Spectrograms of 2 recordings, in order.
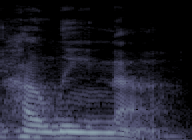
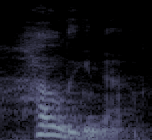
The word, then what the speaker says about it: Helena: so they named me halina it's spelled h-e-l-e-n-a but it's pronounced halina my middle name is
